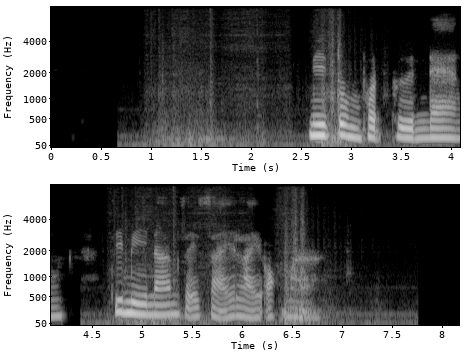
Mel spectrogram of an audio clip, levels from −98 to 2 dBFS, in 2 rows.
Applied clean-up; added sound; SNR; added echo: none; Drawer open or close; 18 dB; none.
